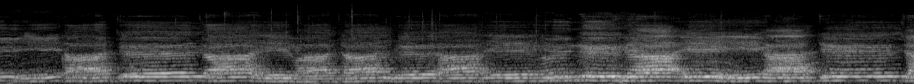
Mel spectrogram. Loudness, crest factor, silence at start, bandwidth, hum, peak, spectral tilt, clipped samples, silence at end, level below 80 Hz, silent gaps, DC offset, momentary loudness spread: -25 LUFS; 16 dB; 0 s; 14.5 kHz; none; -8 dBFS; -5.5 dB/octave; under 0.1%; 0 s; -62 dBFS; none; under 0.1%; 7 LU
